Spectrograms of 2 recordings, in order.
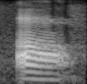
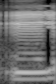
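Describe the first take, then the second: First: A said as an open "ah"; grave-accent pronunciation. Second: A said as "ay"; grave-accent pronunciation. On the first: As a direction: say A like the vowel in "father". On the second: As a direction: say A like the vowel in "day". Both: Shown as a demonstration. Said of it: "this is pronounced as".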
